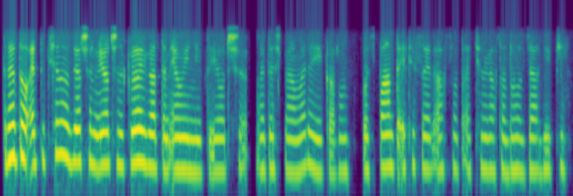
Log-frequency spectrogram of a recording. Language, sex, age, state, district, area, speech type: Kashmiri, female, 18-30, Jammu and Kashmir, Bandipora, rural, conversation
